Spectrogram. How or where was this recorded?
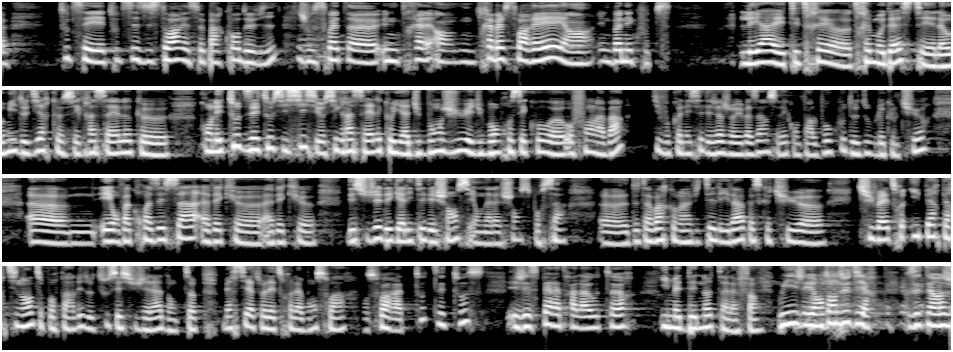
live audience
